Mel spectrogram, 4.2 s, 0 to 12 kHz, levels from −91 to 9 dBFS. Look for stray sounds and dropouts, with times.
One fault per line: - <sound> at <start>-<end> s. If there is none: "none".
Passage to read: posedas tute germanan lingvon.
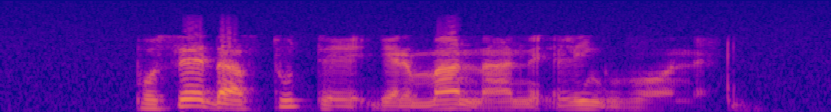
none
